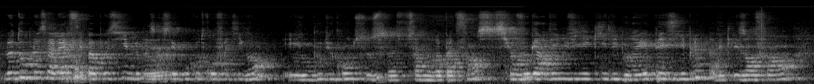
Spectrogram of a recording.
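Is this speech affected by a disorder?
No.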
